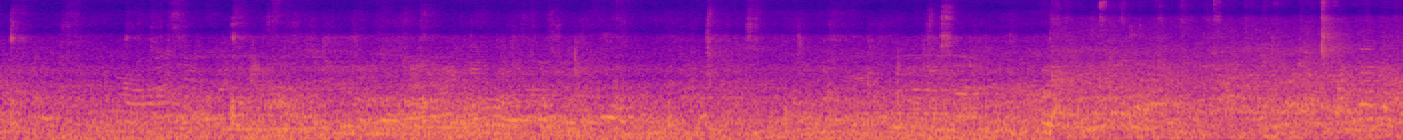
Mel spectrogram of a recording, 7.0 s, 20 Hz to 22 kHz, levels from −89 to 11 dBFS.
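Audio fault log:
5.25–7.02 s, section at the wrong speed: the sound jumps to 1.73 times normal speed, rising close to ten semitones and hurrying, likely from playback against a mismatched clock. A spectrogram shows every band shifted upward and time-compressed; the waveform packs visibly denser.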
